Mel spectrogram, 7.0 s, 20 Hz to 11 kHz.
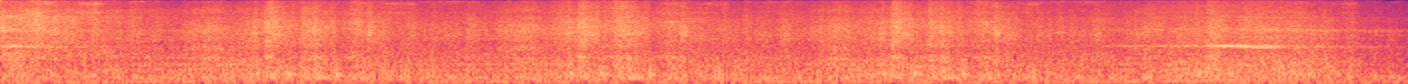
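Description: SŽ class 510 Stadler FLIRT electric multiple unit passing directly over the microphone: a loud, steady rumble of the car bodies and bogies, with a run of wheel clicks over the rails.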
